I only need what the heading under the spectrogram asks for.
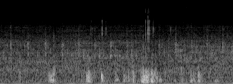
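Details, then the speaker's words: Engine with a faulty ignition coil during a coil test: an uneven idle with irregular stumbling thumps and a loping beat as one cylinder drops out. The coil gives no spark output and is confirmed dead. "เห็นไหมครับเสียบปลั๊กแล้วเสียงเงียบครับคอยเสียนะครับนี่คือคอยเสียนะครับ"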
